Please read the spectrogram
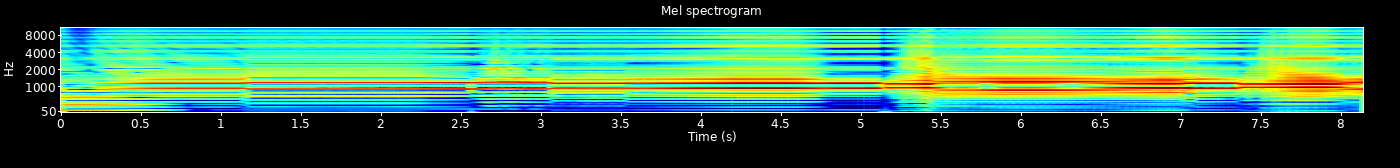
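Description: EML 101 vintage analog synthesizer playing held notes, the pitch stepping to a new note every second or two while its knobs are turned to reshape the tone. The sound grows brighter about five seconds in.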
